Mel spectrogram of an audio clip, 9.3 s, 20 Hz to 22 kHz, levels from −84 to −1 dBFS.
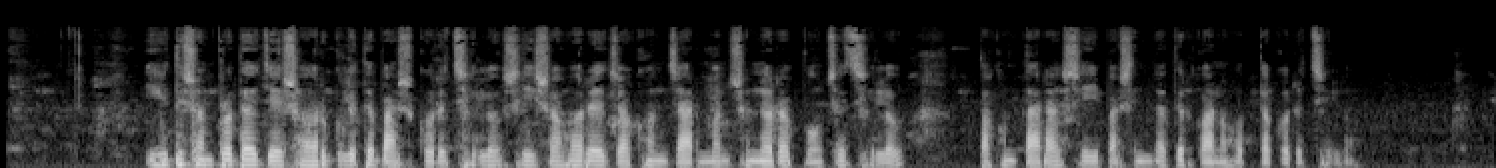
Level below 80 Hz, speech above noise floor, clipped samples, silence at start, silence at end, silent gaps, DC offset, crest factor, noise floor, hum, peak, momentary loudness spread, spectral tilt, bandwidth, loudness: -44 dBFS; 33 dB; under 0.1%; 0.05 s; 0.85 s; none; under 0.1%; 22 dB; -56 dBFS; none; -2 dBFS; 9 LU; -5.5 dB/octave; 11.5 kHz; -23 LUFS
